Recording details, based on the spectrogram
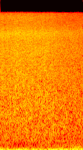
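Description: Ocean surf on a fishing beach, a loud, dense roar of breaking waves and rushing water filling the moment, close and continuous with slight swells.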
